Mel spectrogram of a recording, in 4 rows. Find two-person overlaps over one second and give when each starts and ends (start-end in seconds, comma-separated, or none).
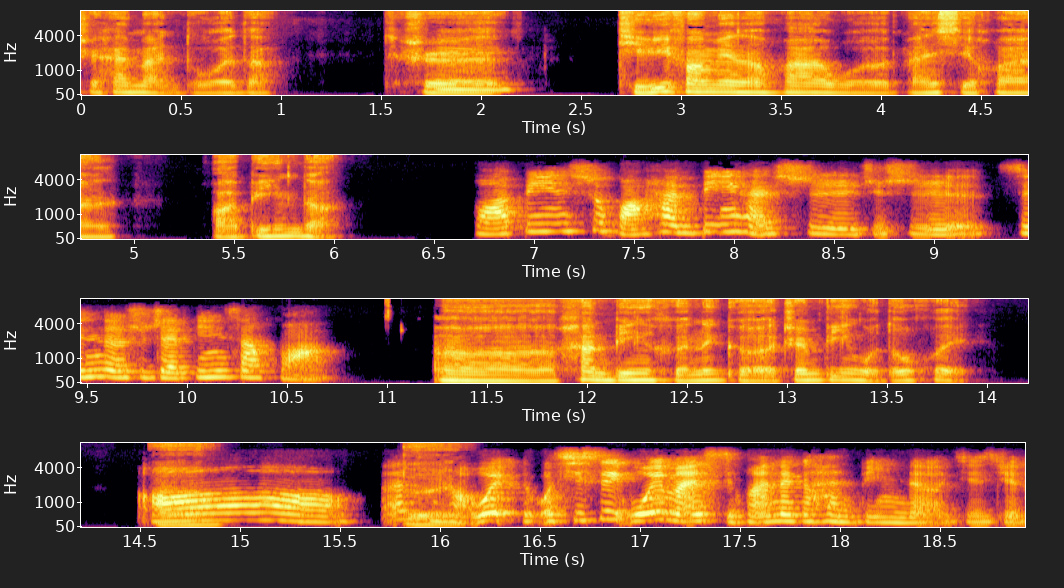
none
